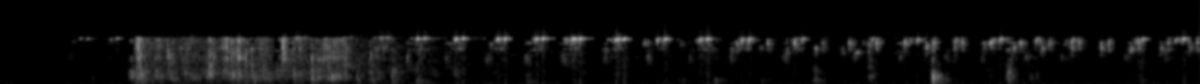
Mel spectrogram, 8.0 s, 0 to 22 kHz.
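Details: Male barn owl inside an owl box at 1:19 am on 31 October 2023, calling in agitation as a predator arrives: a crackling burst gives way to a rapid series of short, high, ticking chitters, about four each second.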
